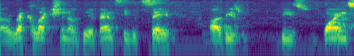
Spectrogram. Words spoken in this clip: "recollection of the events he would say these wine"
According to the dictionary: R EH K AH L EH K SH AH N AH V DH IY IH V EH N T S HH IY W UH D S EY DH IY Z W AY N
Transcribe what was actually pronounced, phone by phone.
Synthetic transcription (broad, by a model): R EH K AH L EH K SH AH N AH V DH IY IH V EH N T S HH IY W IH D S EY DH IY Z W AY N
